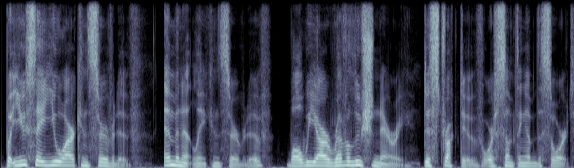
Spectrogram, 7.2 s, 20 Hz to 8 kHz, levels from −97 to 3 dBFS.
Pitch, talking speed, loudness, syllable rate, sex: 155 Hz, 135 wpm, -20 LUFS, 6.4 syllables/s, male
